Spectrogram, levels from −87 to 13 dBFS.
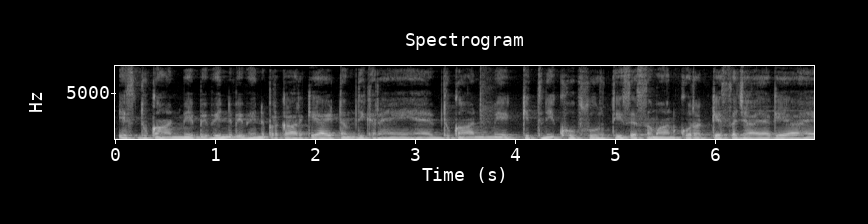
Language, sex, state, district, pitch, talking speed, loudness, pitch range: Hindi, male, Bihar, Kaimur, 125 Hz, 190 wpm, -18 LUFS, 120-130 Hz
